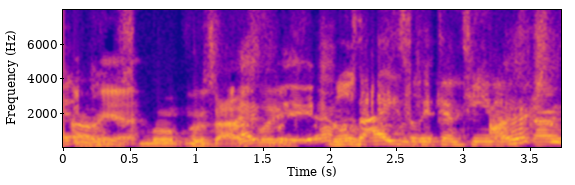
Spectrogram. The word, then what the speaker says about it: Mos Eisley: Mos Eisley.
